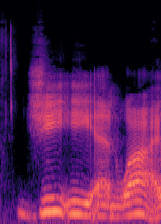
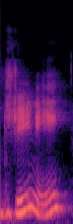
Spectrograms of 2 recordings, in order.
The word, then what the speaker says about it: Gen Y: are they talking about well the answer was GE N Y which I pronounced Genie no but of course it's Gen Y it's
